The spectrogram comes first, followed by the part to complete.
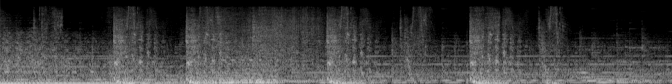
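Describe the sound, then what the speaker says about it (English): The great Fomori machine collapses in the Song of the Deep game with a dense, sustained wall of crashing and clanking metal. Heavy booming hits recur every second or two, loud and continuous throughout, with no voices. "As the last piece of the great Fomori machine collapsed, Merrin heard the sounds of distant turbines"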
